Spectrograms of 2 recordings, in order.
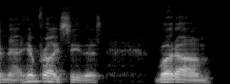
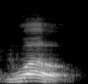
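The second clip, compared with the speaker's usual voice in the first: louder, astonished retold whoa; 10 dB louder than usual. Hearing the kids were rescued, he replays his amazed whoa. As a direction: let out a big amazed whoa.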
